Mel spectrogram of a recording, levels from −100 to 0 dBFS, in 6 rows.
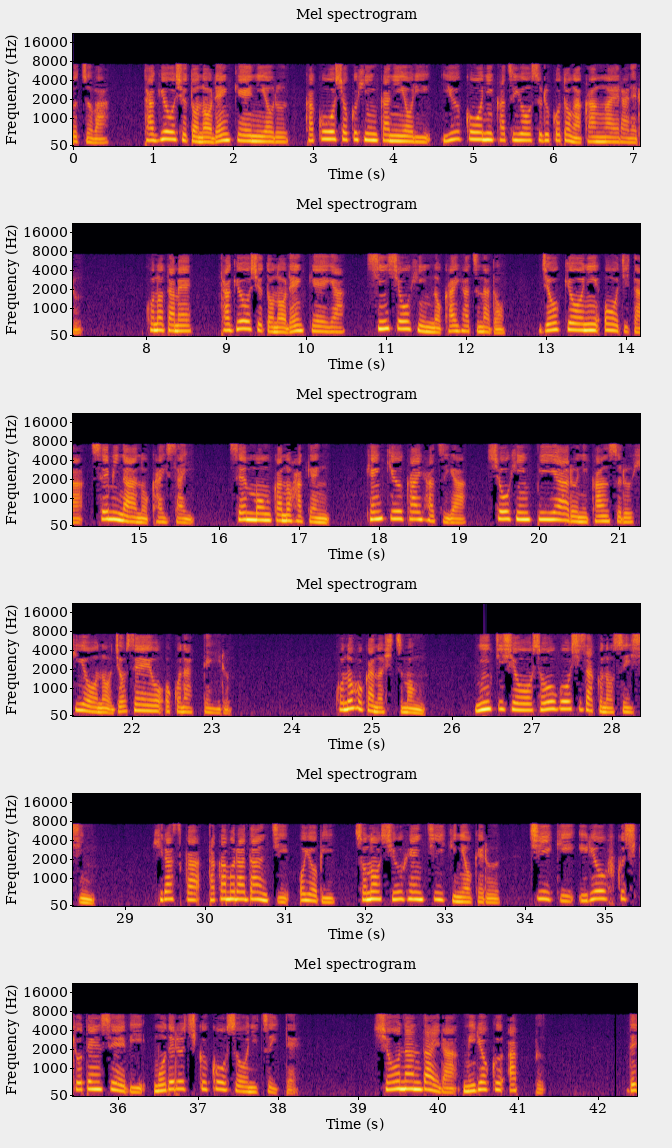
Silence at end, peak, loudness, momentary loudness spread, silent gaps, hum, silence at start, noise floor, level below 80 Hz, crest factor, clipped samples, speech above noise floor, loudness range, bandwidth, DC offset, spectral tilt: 0 s; 0 dBFS; -16 LUFS; 12 LU; none; none; 0 s; -59 dBFS; -56 dBFS; 16 dB; under 0.1%; 43 dB; 4 LU; 7.6 kHz; under 0.1%; -5.5 dB/octave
